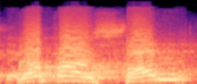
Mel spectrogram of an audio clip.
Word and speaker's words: Gopaal Seyn: Nick Nickham, and my special guest today is Gopaal Seyn. Is that correct? Did I say it correctly? Okay. Yes. Gopaal Seyn, and he is an artist, and he's going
